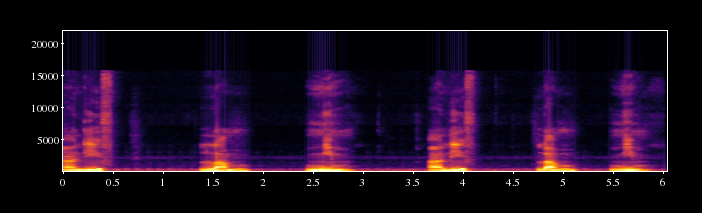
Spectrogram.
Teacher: lam ini kita panjangkan 6 harkat setelah itu di tengah-tengahnya dengung 2 harkat dan setelahnya ada mim 6 harakat · ini harus dibaca satu-satu ini Alif Lam Mim Alif Lam Mim Alif ini pendek saja lam 6 harkat mim 6 harkat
